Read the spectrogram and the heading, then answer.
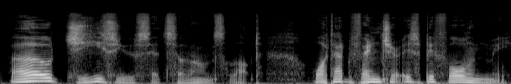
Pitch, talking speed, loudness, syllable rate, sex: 100 Hz, 115 wpm, -20 LUFS, 4.1 syllables/s, male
